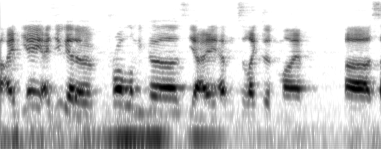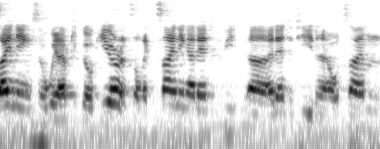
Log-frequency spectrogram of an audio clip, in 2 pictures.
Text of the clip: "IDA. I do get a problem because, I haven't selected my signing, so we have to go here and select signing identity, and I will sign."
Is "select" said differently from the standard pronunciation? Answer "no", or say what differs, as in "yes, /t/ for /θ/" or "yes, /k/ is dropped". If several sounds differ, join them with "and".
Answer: yes, /l/ is dropped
